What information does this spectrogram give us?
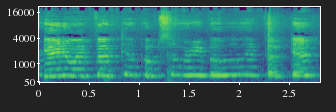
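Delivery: high, pleading retold apology; high-pitched, near-crying re-enactment; tearful apology. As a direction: imitate a boyfriend begging forgiveness. Boyfriend's apology voiced in argument.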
